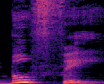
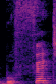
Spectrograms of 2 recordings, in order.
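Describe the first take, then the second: First: No t sound is pronounced at the end. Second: A t sound is pronounced at the end. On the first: The speaker calls it right. "यहाँ पे टी silent है" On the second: The speaker calls it wrong. "ये बुफेट नहीं है"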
